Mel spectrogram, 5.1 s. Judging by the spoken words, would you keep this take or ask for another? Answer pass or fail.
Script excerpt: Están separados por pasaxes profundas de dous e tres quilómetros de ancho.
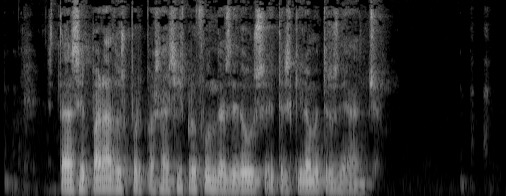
pass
